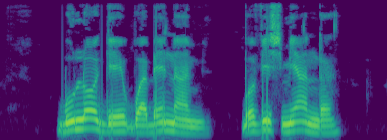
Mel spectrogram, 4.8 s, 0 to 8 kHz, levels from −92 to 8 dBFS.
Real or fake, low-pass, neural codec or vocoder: real; 7.2 kHz; none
